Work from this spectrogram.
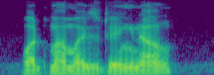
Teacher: you can ask simply without the rising tone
